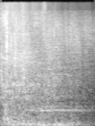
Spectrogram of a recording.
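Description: A Descendo spell slams down in Hogwarts Legacy combat, a single loud, deep thud with a short rumbling tail.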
